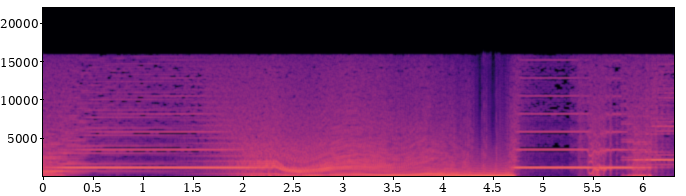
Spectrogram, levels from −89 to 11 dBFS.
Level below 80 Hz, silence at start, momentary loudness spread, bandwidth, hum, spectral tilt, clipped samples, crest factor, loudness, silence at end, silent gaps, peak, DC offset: -44 dBFS; 0 s; 1 LU; 16 kHz; none; -3.5 dB/octave; under 0.1%; 6 dB; -21 LUFS; 0 s; none; -16 dBFS; under 0.1%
